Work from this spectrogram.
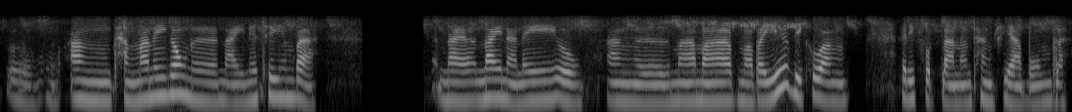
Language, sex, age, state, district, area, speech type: Bodo, female, 30-45, Assam, Kokrajhar, rural, conversation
